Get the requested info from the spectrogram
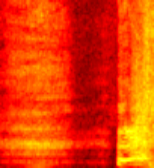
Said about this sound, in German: Oh, ich muss niesen.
